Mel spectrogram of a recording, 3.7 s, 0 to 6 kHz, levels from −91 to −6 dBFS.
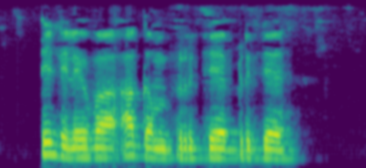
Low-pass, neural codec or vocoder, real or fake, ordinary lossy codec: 5.4 kHz; none; real; AAC, 24 kbps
